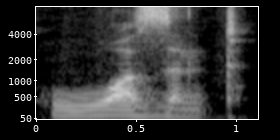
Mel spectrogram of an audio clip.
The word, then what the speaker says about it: wasn't: So was not becomes wasn't. So the S is like a Z, wasn't. And then wasn't becomes wasn't. I wasn't. She wasn't. It's the N sound. The T is silent.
